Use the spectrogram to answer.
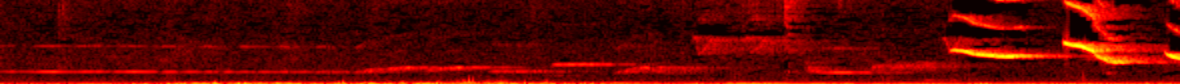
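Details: Oriental magpie-robin kept as a song tutor for other birds: a faint, long, level whistle with soft rising notes and background rumble, then a burst of loud, high, descending whistled phrases at the end.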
